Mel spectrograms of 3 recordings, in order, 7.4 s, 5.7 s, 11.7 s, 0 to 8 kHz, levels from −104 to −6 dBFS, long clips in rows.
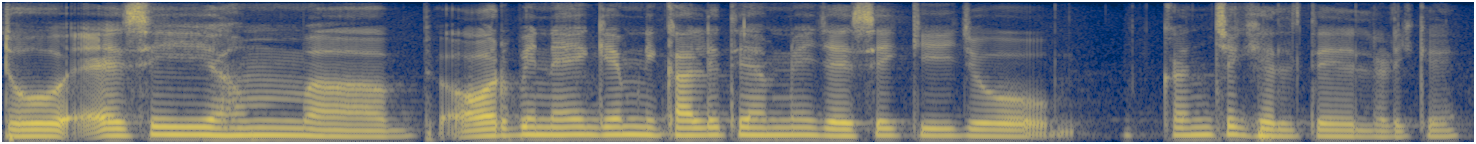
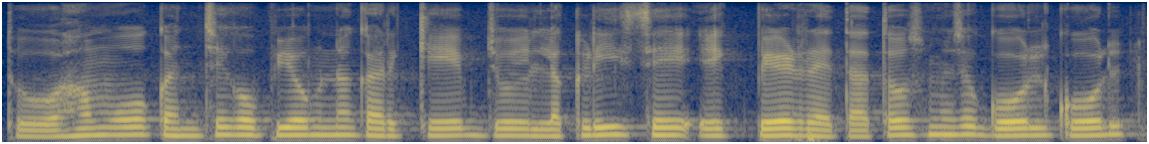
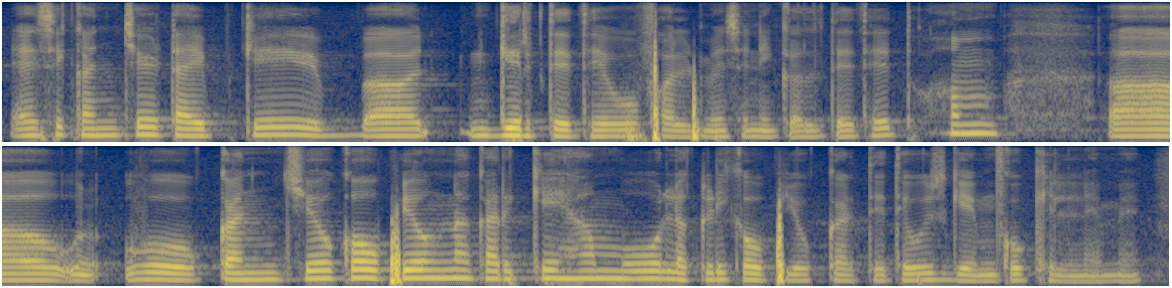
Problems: background sounds at intervals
